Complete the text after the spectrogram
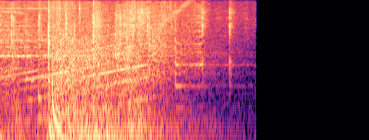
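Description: Explosive game sound effects boom and crackle.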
